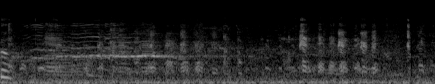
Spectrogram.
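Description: A flock of geese honking and calling: a held call about half a second in, then a cluster of short honks near the end.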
